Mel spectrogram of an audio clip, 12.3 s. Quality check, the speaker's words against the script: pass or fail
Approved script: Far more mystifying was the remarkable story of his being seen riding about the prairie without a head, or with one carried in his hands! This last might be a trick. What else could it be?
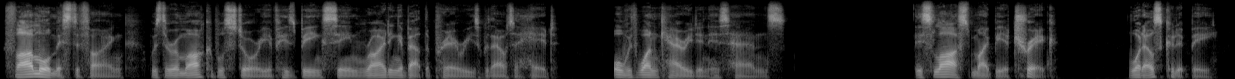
fail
